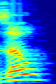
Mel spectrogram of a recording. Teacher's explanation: زا میں سیٹی کی آواز پیدا کرنی ہے، زا کو پڑھتے وقت دانتوں کو ملانا ہے سختی کے ساتھ ، زا واو زبر زو، زا کو واو کے ساتھ پلس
